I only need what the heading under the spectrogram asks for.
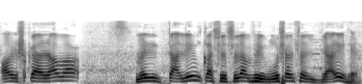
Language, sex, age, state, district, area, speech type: Urdu, male, 30-45, Delhi, Central Delhi, urban, spontaneous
